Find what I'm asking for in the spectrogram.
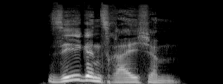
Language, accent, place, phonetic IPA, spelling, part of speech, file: German, Germany, Berlin, [ˈzeːɡn̩sˌʁaɪ̯çm̩], segensreichem, adjective, De-segensreichem.ogg
- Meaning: strong dative masculine/neuter singular of segensreich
